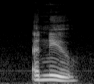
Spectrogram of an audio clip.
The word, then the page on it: anew: American English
